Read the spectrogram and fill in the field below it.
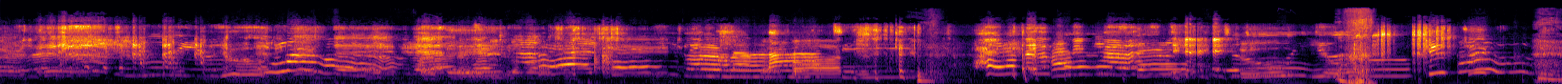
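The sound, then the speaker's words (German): Colleagues sing happy birthday together for a colleague over a video conference call, out of sync and wavering in pitch, the wobbly, clashing chorus running steadily with a couple of brief glitches. “wir singen immer den Kollegen, wenn sie Geburtstag haben, dann in der Videokonferenz”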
